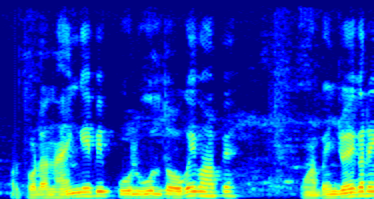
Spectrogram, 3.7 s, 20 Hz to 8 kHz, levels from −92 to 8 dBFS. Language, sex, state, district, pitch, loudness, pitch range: Hindi, male, Uttar Pradesh, Jyotiba Phule Nagar, 145 Hz, -24 LUFS, 115-170 Hz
